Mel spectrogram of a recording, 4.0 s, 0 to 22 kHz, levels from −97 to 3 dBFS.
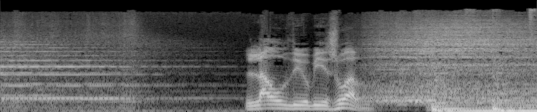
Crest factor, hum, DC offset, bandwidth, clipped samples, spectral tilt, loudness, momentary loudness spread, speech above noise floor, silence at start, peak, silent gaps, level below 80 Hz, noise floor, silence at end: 16 dB; none; under 0.1%; 16 kHz; under 0.1%; -4 dB/octave; -20 LUFS; 13 LU; 27 dB; 0 s; -4 dBFS; none; -26 dBFS; -46 dBFS; 0 s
